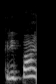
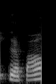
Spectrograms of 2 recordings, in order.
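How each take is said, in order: First: कृपा said as "kri-paa", higher and louder; wrong i vowel. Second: कृपा said as "kra-paa"; correct first syllable. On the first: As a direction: give कृपा an i in its first syllable. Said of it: "कृपा नहीं". (कृपा को "क्रिपा" बोलें) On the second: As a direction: open short vowel after kr in कृपा. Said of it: "कृपा होगा". (कृपा को "क्रपा" जैसा बोलें) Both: Shown as a demonstration.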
